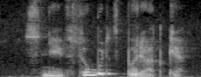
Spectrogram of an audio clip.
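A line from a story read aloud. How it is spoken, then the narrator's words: Quiet question. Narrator (Russian): тихо спросила огнезвезда ежевика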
